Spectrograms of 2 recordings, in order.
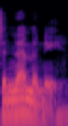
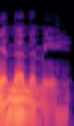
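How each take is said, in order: First: Hushed "anemone", M before N; almost whisper "anemone" the right way, a-NEM-o-nee; correct pronunciation. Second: "anemone" said as "a-NEN-emy"; mistaken pronunciation. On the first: Correcting oneself after the mistake, hushed correct pronunciation. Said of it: "but it's anemone". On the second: Admitting the old mistake to co-host, mistaken pronunciation. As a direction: swap the M in "anemone" for an N. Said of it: "I've been saying anemone". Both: Shown as a demonstration.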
